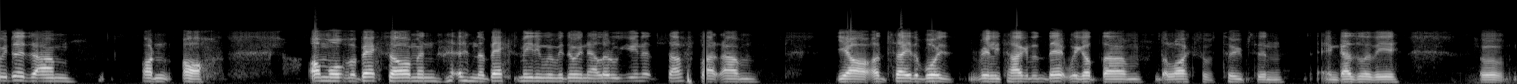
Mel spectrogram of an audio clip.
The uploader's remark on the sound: was all smiles on the phone this morning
